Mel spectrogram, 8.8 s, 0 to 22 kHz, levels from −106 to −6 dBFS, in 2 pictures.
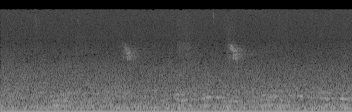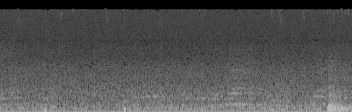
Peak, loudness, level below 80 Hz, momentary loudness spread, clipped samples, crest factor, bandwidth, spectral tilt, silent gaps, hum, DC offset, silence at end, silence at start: -24 dBFS; -47 LUFS; -52 dBFS; 3 LU; under 0.1%; 20 dB; 16.5 kHz; -5 dB/octave; none; none; 0.2%; 0 s; 0 s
